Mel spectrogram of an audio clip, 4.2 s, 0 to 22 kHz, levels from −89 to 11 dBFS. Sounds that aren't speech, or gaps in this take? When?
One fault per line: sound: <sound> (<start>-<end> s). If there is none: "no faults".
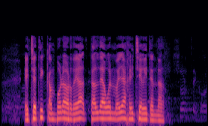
no faults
